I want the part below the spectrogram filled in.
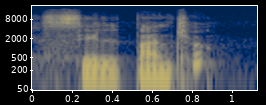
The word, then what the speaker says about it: silpancho: Y dices silpancho con S de Susana, S-I-L, silpancho. – Sí, lo pronunciaste muy bien.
